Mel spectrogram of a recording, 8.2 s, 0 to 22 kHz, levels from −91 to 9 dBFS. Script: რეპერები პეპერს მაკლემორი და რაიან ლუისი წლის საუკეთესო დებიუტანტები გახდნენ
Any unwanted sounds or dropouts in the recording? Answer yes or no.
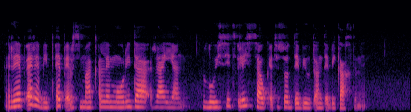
no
